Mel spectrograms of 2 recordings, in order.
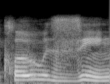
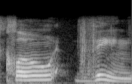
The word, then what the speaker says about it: clothing: a clothing store okay give me a good th you're saying cling like the story is closing for business but it's clothing use your tongue there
